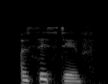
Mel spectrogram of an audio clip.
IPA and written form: əˈsɪstɪv (Assistive)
